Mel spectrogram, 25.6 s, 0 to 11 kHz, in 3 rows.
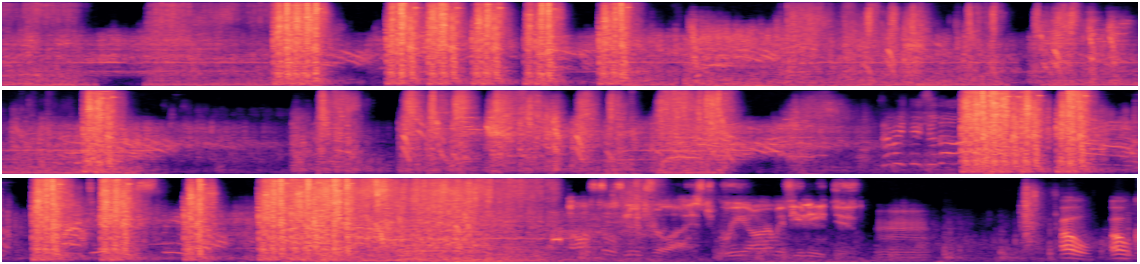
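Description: Gunfire in Modern Warfare 3 Survival mode on the Resistance map, played solo: dense, rapid bursts and volleys of shots with heavy thuds that recur throughout, pausing briefly, with voices mixed in.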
